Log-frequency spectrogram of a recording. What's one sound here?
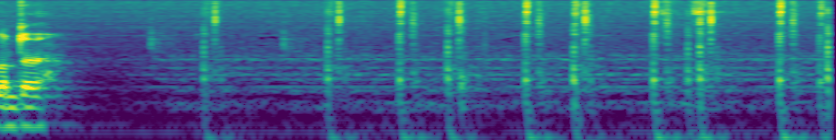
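Footsteps thud slowly on wooden stairs.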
